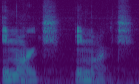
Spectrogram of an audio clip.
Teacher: Instead of going in March, the n will borrow the bilabial place of articulation from m, and you end up saying in March, in March.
